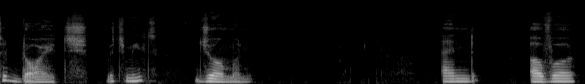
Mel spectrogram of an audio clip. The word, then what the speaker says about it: Deutsch: German word deutsch that's why we do not pronounce ad ouch we pronounce a deutsch which means German and our second if tongue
